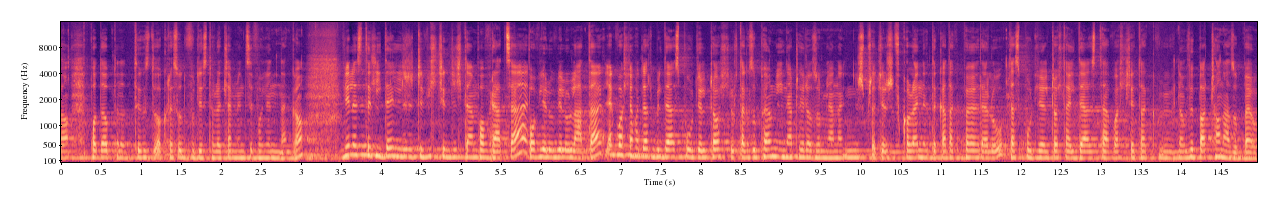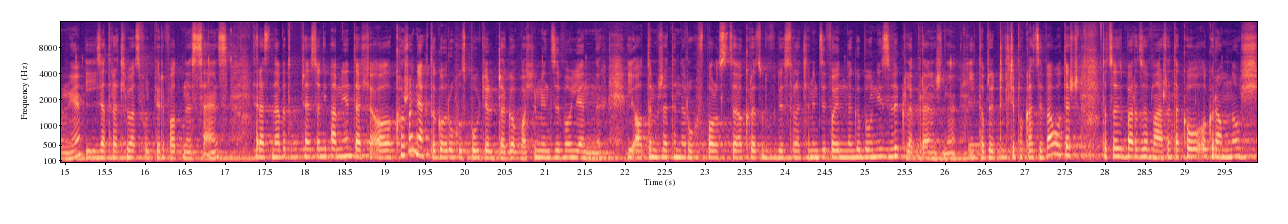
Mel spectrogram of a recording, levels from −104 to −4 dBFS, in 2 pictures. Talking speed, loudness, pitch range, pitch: 180 wpm, -18 LUFS, 170-190 Hz, 180 Hz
